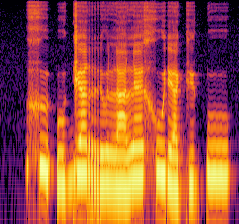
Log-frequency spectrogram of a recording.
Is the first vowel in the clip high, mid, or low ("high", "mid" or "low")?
high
